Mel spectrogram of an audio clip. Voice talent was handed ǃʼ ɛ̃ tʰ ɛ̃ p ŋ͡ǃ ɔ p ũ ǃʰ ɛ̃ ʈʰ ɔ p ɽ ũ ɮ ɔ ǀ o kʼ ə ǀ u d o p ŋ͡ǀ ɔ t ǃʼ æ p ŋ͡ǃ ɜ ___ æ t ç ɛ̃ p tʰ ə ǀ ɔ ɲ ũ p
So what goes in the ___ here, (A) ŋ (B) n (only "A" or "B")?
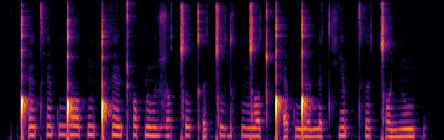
B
